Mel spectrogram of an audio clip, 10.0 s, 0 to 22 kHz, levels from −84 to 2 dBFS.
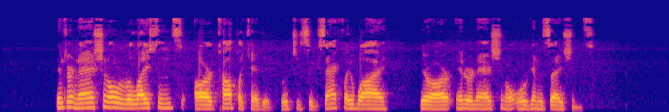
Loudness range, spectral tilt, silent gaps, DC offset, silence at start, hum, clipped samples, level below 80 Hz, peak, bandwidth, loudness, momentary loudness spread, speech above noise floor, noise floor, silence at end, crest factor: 3 LU; -5 dB/octave; none; under 0.1%; 0.85 s; none; under 0.1%; -62 dBFS; -2 dBFS; 11.5 kHz; -16 LUFS; 11 LU; 53 dB; -68 dBFS; 1.15 s; 14 dB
